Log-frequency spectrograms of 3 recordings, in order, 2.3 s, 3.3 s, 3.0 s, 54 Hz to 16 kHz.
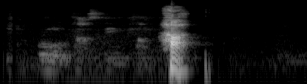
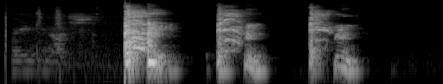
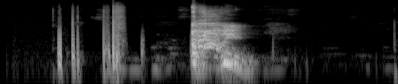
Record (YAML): exhalation_length: 2.3 s
exhalation_amplitude: 32768
exhalation_signal_mean_std_ratio: 0.17
three_cough_length: 3.3 s
three_cough_amplitude: 32767
three_cough_signal_mean_std_ratio: 0.34
cough_length: 3.0 s
cough_amplitude: 32768
cough_signal_mean_std_ratio: 0.31
survey_phase: beta (2021-08-13 to 2022-03-07)
age: 18-44
gender: Male
wearing_mask: 'No'
symptom_none: true
smoker_status: Never smoked
respiratory_condition_asthma: false
respiratory_condition_other: false
recruitment_source: REACT
submission_delay: 1 day
covid_test_result: Negative
covid_test_method: RT-qPCR
influenza_a_test_result: Negative
influenza_b_test_result: Negative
